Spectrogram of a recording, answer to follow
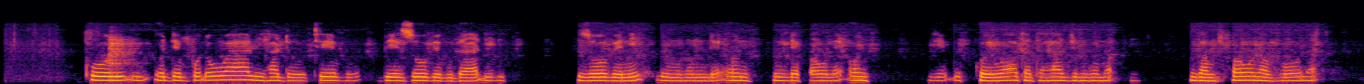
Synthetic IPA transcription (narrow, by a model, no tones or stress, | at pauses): kʰoːliɗuɗɔdɛbːɔɗɔwaliɦadɔwtʰɛbɔ | bɛzɔbɛɡudaɗiɗi | zɔbɛniɗumhundɛʔɔn | hundɛfawnɛʔɔn | d͡ʒeɓukːɔjwaːtataɦad͡ʒuŋɡɔmaɓːɛ | ŋɡamfawnavɔːɗa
